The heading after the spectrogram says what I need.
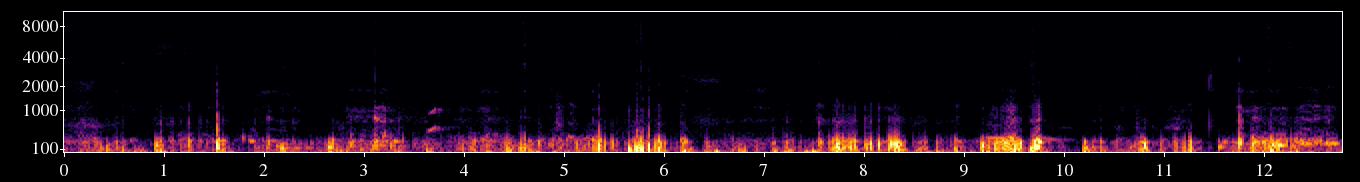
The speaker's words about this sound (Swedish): Men jag kommer försöka ta ur den här mikrofonen ur.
